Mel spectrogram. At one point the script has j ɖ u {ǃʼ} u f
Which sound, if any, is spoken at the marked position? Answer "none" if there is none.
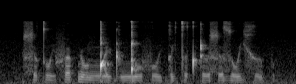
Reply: ŋ͡ǃ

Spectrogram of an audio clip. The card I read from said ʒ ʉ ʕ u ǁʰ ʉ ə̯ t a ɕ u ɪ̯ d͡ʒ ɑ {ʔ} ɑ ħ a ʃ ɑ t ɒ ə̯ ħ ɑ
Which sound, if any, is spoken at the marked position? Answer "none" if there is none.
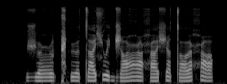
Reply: ʕ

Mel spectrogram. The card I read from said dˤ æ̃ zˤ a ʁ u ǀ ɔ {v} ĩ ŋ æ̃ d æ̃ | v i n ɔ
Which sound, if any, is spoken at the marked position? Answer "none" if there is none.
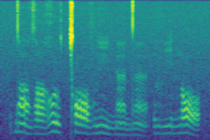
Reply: v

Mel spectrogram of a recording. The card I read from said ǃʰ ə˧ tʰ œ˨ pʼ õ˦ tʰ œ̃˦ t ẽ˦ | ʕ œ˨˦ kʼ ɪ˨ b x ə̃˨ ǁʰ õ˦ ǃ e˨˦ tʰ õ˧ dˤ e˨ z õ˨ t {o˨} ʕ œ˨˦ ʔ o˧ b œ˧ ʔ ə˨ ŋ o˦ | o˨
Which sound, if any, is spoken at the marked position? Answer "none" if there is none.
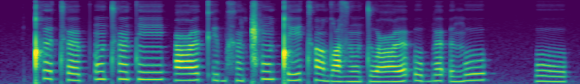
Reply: o˨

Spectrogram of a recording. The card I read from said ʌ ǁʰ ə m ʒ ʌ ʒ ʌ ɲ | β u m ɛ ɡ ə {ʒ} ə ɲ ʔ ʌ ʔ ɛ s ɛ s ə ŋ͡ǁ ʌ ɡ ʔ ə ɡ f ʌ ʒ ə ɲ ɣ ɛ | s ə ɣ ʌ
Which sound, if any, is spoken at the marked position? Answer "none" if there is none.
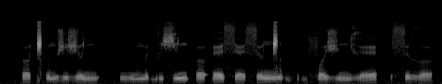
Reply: ɕ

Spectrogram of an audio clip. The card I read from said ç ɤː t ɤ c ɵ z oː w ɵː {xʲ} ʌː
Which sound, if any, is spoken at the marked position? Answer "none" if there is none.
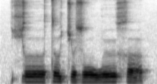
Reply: x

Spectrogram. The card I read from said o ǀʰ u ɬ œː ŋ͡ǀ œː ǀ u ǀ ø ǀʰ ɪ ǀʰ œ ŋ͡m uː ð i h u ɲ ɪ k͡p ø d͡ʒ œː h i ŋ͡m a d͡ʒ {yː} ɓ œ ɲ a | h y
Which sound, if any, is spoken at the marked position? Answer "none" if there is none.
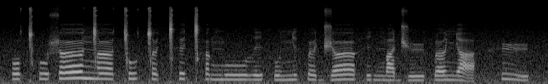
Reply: yː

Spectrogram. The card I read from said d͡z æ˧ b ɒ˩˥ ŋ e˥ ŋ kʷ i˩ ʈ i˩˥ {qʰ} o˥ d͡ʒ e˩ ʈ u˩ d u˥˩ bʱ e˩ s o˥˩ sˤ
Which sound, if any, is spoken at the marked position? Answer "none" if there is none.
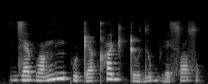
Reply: qʰ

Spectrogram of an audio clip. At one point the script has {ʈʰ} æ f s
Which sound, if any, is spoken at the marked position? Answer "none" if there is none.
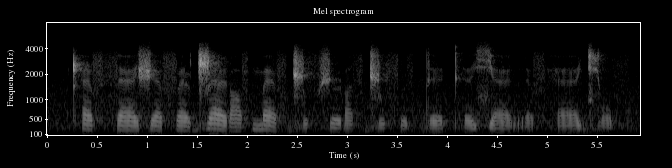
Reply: ʈʰ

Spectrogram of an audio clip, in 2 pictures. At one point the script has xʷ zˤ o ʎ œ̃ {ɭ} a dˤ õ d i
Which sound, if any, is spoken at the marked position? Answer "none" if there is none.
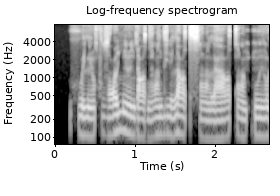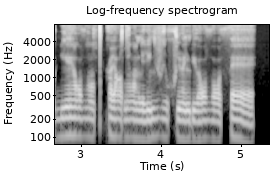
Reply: ʎ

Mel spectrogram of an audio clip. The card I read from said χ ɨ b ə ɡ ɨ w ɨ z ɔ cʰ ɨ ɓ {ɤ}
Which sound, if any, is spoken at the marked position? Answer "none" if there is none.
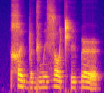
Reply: ə˞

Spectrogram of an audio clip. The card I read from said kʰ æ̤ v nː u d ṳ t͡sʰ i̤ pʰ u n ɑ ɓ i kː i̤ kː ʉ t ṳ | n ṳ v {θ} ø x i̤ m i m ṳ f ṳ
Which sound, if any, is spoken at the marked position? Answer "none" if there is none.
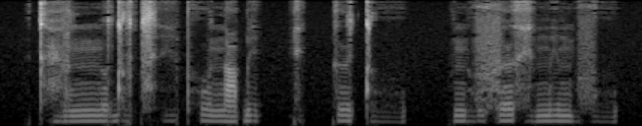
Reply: f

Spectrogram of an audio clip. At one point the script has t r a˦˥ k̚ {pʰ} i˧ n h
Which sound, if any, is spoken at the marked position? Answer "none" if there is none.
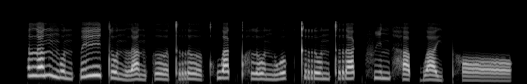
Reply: f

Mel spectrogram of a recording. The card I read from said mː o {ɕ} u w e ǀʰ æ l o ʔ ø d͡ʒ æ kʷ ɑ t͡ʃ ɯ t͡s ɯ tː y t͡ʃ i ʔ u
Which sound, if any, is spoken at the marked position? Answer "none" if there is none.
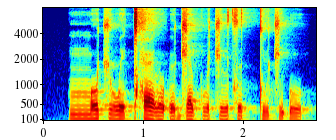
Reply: t͡ʃ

